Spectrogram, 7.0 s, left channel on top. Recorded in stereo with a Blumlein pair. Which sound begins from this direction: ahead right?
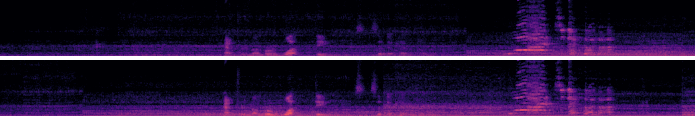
A man speaking, at 2.2 s.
